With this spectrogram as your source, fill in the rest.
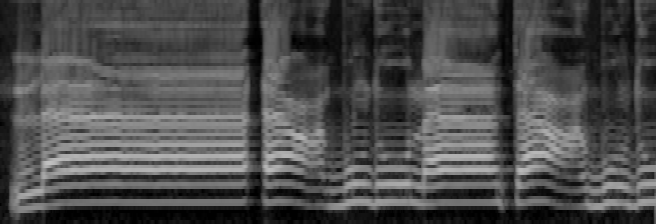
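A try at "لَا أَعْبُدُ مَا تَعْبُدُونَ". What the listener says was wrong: dudak hiç hareket etmiyor maalesef. Dikkat ediyoruz tekrar. Dudak önde ötrelerde, dammelerde tekrar.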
